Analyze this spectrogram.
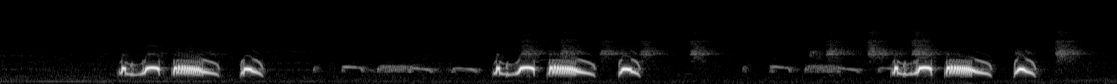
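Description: Spotted dove cooing: three loud phrases of several coo notes each, about four seconds apart, with softer cooing between them.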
